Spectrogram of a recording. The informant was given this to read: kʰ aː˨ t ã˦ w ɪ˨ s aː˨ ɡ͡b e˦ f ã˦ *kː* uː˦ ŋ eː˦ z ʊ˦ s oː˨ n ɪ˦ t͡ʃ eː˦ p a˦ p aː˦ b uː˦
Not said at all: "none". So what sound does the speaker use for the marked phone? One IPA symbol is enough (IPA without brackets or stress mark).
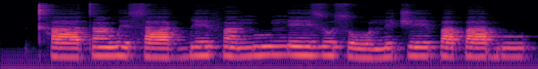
ŋ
